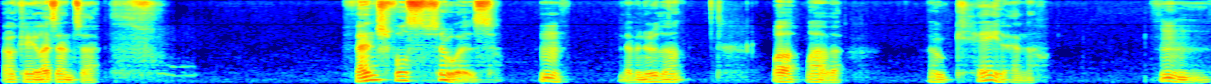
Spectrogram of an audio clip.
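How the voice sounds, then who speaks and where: A man's voice: on the low side, sing-song, takes it slowly, long pauses, full character voice. A man voicing an anxious, protective young adventurer in amateur character lines, talking to himself with dramatic exclamations. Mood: relieved, puzzled. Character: anxious, reluctant young adult male adventurer hero, protective.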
